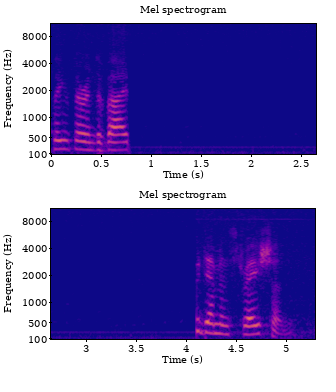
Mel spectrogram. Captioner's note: sound fades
